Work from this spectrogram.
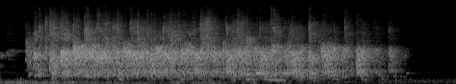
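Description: An audience at a Toastmasters youth leadership meeting claps for the evaluator coming on stage. Dense, sustained clapping starts abruptly, holds strong for several seconds, then fades out.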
